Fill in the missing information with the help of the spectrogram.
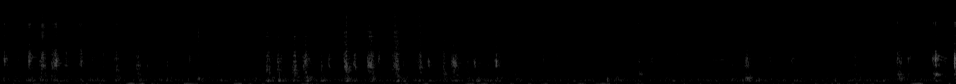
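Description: A wooden stylus scratches across a flat, black-coated scratch-art page, tracing outlines in quick, dry strokes. The scratching is quiet, with bright, raspy bursts that stop dead without ringing. A calmer, lighter stretch of steady tracing follows before a few sharper strokes at the end.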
